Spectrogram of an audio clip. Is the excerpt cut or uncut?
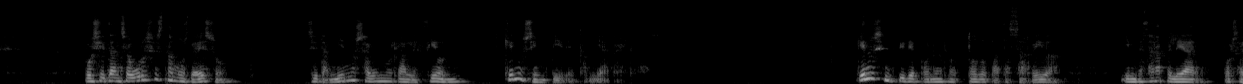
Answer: cut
